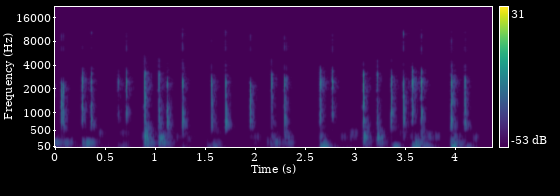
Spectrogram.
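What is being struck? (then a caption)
Plastic mechanical keyboard. Fingertips rapidly type on a compact white RGB-backlit mechanical keyboard with plastic keycaps and a hollow case. About 24 quick, bright, clacky keystrokes come in uneven bursts, each dying away almost instantly, with a hollow plastic tone and very little low end.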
